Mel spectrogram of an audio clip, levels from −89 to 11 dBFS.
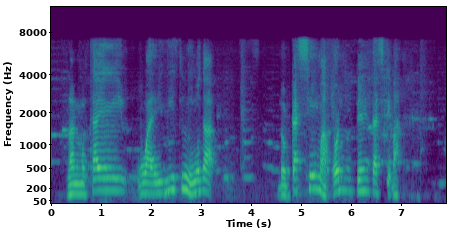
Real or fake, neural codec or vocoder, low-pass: fake; codec, 16 kHz, 1 kbps, X-Codec, HuBERT features, trained on general audio; 7.2 kHz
